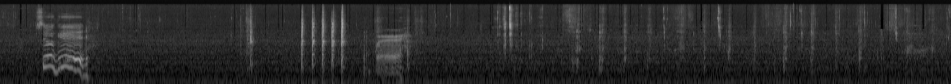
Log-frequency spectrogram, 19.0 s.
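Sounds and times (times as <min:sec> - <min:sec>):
crunching and chewing pepper: 0:08.5 - 0:19.0.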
